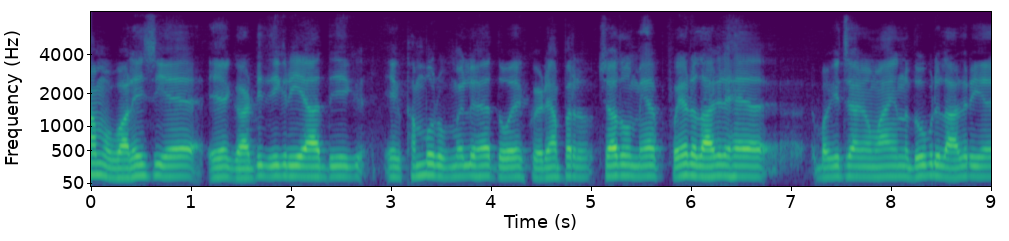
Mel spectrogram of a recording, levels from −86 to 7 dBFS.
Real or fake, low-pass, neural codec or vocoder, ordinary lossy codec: fake; none; codec, 16 kHz, 1 kbps, X-Codec, WavLM features, trained on Multilingual LibriSpeech; none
